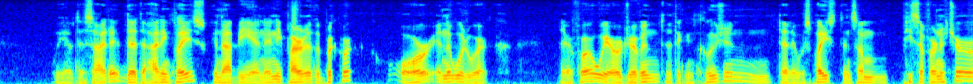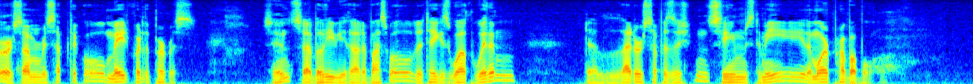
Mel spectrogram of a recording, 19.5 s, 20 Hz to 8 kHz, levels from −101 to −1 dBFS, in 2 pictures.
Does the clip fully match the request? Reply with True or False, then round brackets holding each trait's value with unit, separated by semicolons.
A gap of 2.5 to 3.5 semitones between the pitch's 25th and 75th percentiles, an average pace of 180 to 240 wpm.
False (4.0 semitones; 200 wpm)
